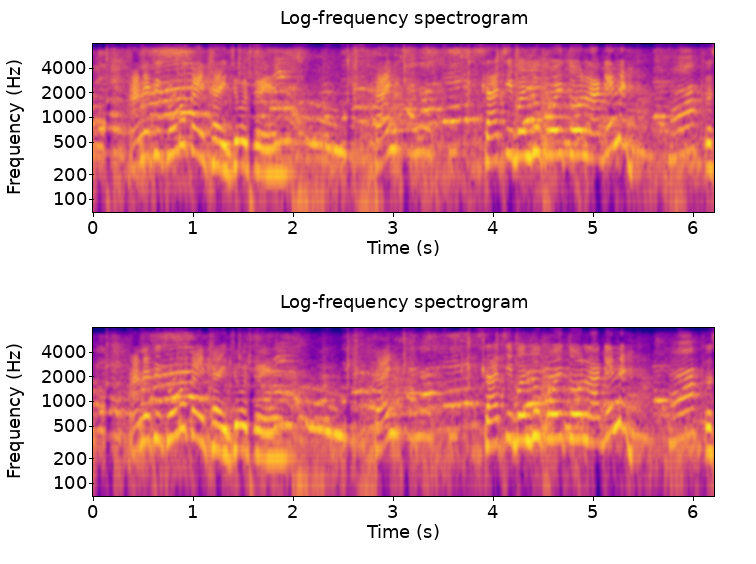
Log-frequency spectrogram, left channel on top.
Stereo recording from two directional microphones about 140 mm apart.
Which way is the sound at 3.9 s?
30° right (ahead or behind).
